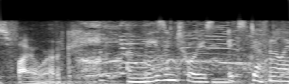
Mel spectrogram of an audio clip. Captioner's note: contestants gasp and cheer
